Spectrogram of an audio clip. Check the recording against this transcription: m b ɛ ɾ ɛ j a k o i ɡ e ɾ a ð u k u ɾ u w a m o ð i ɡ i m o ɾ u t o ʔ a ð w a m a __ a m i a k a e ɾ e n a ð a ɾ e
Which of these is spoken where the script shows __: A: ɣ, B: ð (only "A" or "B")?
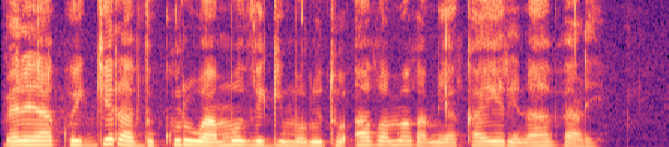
A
